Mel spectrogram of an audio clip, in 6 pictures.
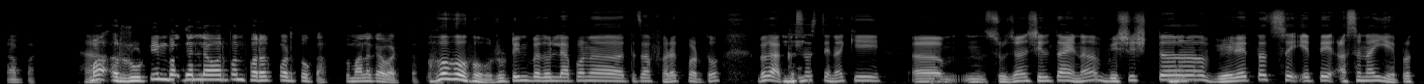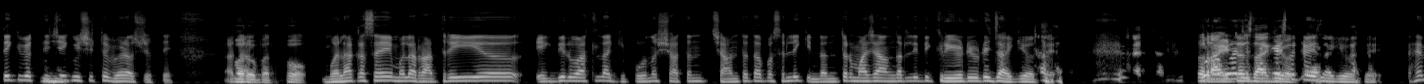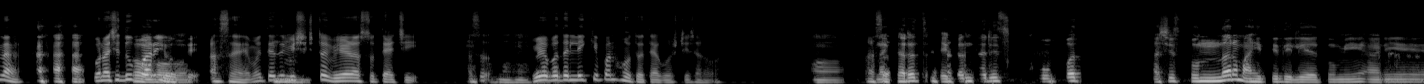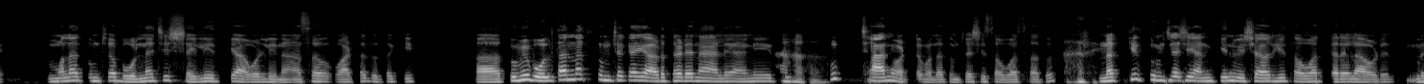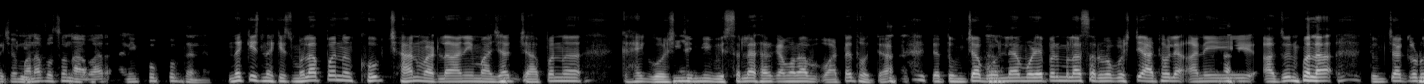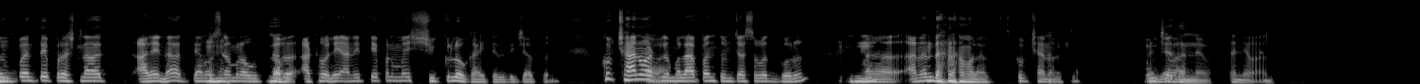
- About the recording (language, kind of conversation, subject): Marathi, podcast, सर्जनशील अडथळे आल्यावर तुम्ही काय करता?
- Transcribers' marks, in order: distorted speech; mechanical hum; in English: "रुटीन"; in English: "रुटीन"; static; other background noise; laughing while speaking: "क्रिएटिव्हिटी जागी होते"; chuckle; chuckle; tapping; laugh; other noise; chuckle; laughing while speaking: "तुमच्या बोलण्यामुळे पण मला सर्व गोष्टी आठवल्या आणि अजून मला तुमच्याकडून"; chuckle; in Hindi: "क्या बात है"; laughing while speaking: "आनंद आला मला"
